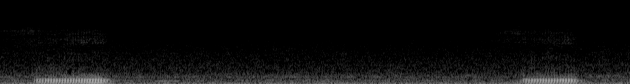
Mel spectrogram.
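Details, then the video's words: Loud snoring from Tyson, a pet dog asleep indoors: two heavy, low rumbling snores, each lasting under a second, spaced about five seconds apart, with quiet room hiss between. "Shhhh........Tyson's snoring!"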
